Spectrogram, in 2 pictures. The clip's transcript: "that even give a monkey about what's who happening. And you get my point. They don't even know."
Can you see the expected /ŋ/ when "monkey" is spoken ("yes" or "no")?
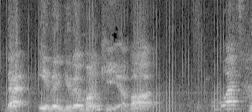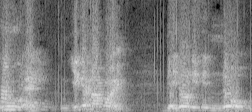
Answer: yes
